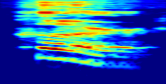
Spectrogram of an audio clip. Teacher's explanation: Se pronuncia her. É o schwa em inglês.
